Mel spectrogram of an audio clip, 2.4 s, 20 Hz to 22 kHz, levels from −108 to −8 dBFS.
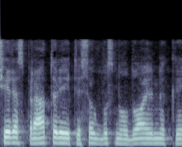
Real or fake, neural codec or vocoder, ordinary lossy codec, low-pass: fake; codec, 16 kHz, 8 kbps, FreqCodec, smaller model; MP3, 64 kbps; 7.2 kHz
